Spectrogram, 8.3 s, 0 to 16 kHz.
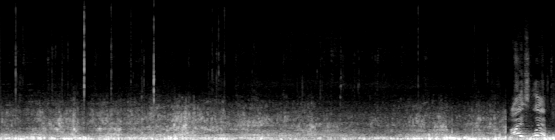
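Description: A Curtiss P-40 warplane making a topside pass at an airshow, a loud sustained engine roar and drone under wind noise, with a voice briefly heard near the end.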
